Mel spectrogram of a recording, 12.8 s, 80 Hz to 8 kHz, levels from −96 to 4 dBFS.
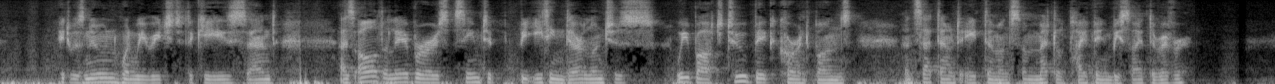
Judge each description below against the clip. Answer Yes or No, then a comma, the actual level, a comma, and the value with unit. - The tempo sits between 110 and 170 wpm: No, average, 180 wpm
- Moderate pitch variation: No, narrow, 2.2 semitones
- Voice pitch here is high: No, low, 125 Hz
